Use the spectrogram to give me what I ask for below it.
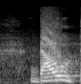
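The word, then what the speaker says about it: doubt: डाउट, यहाँ पर भी बी साइलेंट है, डाउट पढ़ेंगे, डाउट नहीं पढ़ेंगे, ठीक है।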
